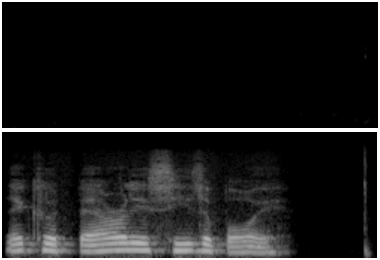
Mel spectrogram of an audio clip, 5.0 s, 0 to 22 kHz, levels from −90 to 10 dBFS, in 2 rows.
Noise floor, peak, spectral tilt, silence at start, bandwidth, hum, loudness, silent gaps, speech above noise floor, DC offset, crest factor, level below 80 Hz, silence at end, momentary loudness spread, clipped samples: -90 dBFS; -14 dBFS; -7 dB/octave; 2.55 s; 12.5 kHz; none; -29 LUFS; none; 62 dB; under 0.1%; 18 dB; -70 dBFS; 0.65 s; 9 LU; under 0.1%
